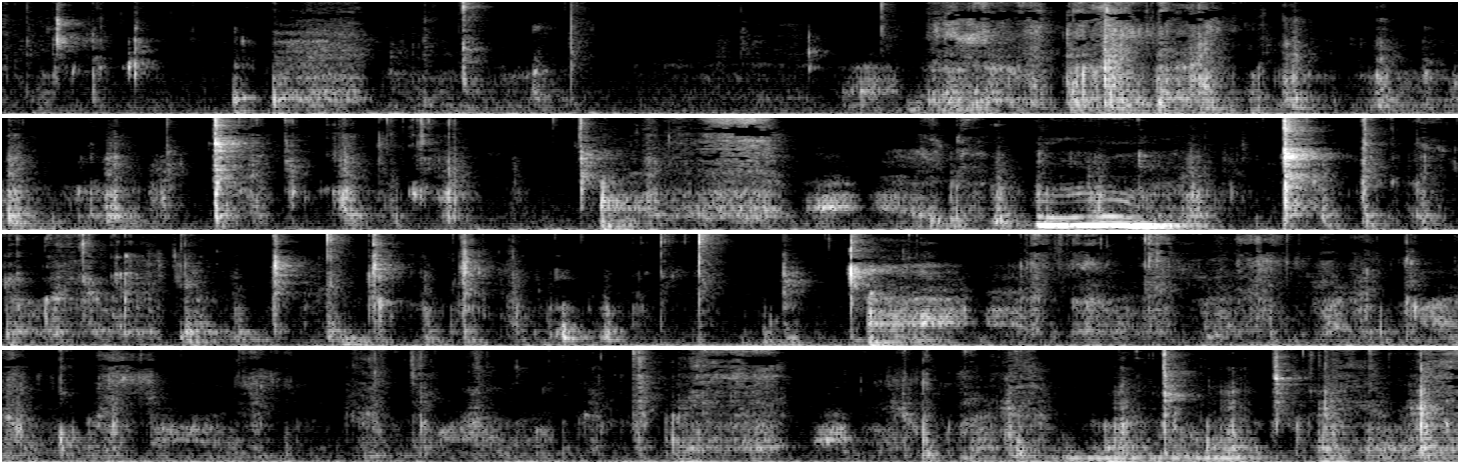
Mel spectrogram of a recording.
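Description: Close-miked chewing and lip smacking of someone eating cooked papaya with squid, shrimp and crab by hand: wet mouth sounds and many sharp little clicks. A brief louder hum comes about halfway through.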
